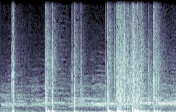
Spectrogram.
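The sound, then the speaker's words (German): Cannons firing blanks at an American Civil War reenactment make sharp, loud bangs in a quick, irregular series, several cracks landing close together. “And we're shooting out of our cannons, shooting blanks.”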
